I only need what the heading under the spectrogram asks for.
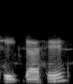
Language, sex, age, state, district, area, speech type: Marathi, male, 30-45, Maharashtra, Nagpur, urban, conversation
